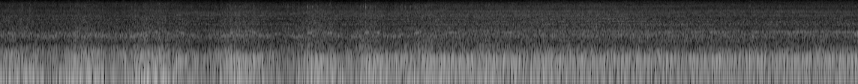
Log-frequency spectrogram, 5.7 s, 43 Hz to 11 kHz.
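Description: A steady, low engine rumble from a high-mileage BMW M50 engine idles continuously at moderate loudness, with no speech over it.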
